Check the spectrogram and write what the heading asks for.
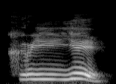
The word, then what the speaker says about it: créer: For instance, you can see it in word like "créer".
